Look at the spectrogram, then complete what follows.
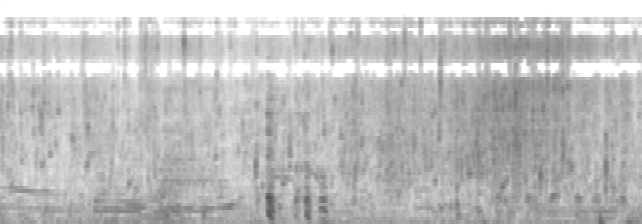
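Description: Water splashing and trickling as fish thrash in a crowded seine net and are scooped out with a landing net, with sharp slaps about two and a half seconds in. A steady low hum runs underneath, and faint voices are heard at the start.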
